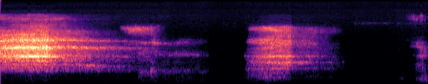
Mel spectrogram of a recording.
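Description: A deep yoga exhale in a bound-angle seated pose: a long sighing out-breath that fades gradually, followed by a shorter second breath, close and quiet with no speech over it.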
